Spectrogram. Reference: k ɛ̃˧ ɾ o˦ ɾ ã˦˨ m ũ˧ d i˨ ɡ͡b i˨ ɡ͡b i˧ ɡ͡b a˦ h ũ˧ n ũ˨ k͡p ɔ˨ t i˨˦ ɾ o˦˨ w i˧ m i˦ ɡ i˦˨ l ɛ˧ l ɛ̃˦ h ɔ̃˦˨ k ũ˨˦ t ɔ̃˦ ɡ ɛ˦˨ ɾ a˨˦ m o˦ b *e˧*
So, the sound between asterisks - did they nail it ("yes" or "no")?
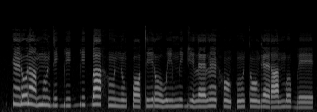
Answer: yes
